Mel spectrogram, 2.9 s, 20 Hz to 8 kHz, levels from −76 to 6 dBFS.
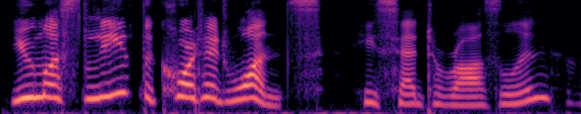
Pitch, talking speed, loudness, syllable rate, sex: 265 Hz, 225 wpm, -19 LUFS, 5.6 syllables/s, female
